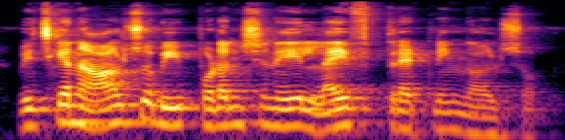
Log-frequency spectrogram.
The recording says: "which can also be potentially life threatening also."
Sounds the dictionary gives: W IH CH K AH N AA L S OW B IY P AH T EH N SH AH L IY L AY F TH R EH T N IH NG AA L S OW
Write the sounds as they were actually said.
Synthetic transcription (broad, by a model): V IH CH K AH N AA L S OW B IY P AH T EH N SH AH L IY L AY F T R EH T N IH NG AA L S OW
